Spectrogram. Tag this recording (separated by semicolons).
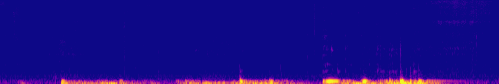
effect; industrial; piano; sound; sound-effect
